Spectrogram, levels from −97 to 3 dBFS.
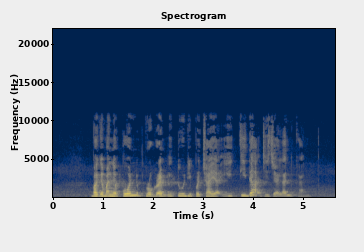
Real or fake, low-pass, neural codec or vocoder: real; 10.8 kHz; none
